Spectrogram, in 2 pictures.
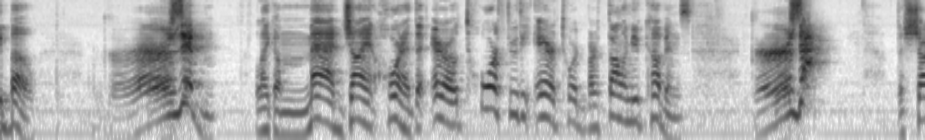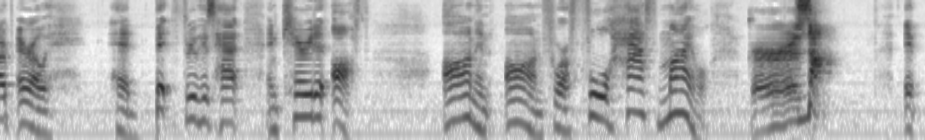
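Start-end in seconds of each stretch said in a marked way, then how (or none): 1.0-2.2 growled buzzing arrow noise; zippy growled arrow whoosh; arrow whizz. A narrator's reading. Arrow whizzing sound effect. 7.5-8.3 growled buzzing arrow noise; zippy growled arrow whoosh; arrow whizz. A narrator's reading. Arrow sound effect. 16.7-17.6 growled buzzing arrow noise; zippy growled arrow whoosh; arrow whizz. A narrator's reading. Arrow sound effect.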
